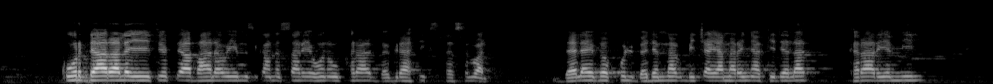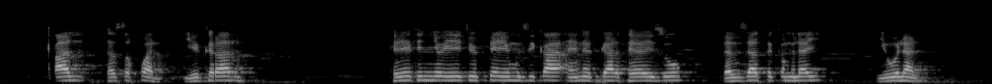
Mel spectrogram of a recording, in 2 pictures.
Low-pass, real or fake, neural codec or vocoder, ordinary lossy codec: 7.2 kHz; fake; codec, 44.1 kHz, 7.8 kbps, DAC; MP3, 32 kbps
